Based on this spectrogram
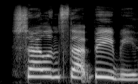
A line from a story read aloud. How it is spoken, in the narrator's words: the man with red hair shouted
